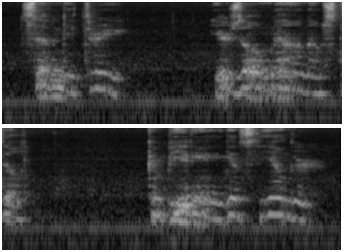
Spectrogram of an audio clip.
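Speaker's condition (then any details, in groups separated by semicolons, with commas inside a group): Parkinson's; slowing down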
